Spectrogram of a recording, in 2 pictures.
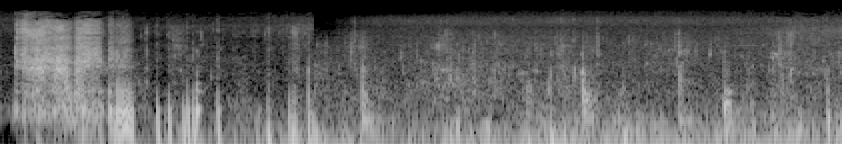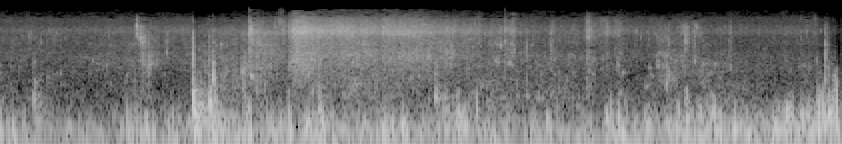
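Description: Wind rumbling on the microphone of a camera mounted on a kayak's bow, with scattered small splashes and knocks from paddling and water against the hull. A louder rush of noise in the first second.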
